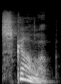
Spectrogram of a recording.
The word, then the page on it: scallop: British English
